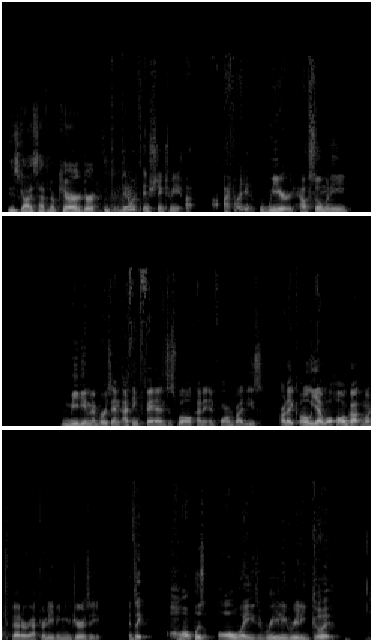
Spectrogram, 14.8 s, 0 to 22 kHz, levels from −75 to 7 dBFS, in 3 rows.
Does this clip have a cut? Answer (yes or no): yes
